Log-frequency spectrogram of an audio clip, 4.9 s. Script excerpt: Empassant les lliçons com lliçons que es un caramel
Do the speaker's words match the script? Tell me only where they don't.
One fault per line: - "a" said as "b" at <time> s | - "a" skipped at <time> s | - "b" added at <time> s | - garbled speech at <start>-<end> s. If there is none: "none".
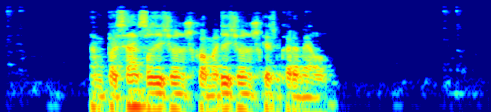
none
